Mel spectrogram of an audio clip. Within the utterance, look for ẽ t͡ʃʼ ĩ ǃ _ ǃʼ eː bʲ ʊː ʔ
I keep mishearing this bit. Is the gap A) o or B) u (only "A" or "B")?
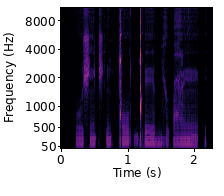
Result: A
